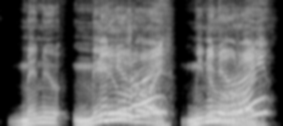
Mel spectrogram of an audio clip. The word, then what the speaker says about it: Mouni Roy: Minuroy.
